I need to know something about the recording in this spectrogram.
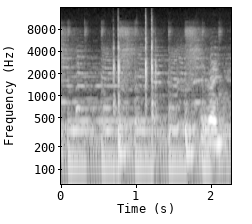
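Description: Music playing from a cassette on a Quasar GX3632 boombox through its newly fitted 4-ohm replacement speakers, which the owner finds a little cleaner. A bass line repeats in short, even notes under a few sharp percussion hits.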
